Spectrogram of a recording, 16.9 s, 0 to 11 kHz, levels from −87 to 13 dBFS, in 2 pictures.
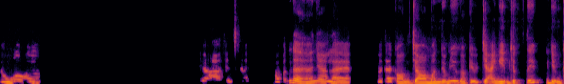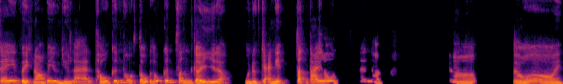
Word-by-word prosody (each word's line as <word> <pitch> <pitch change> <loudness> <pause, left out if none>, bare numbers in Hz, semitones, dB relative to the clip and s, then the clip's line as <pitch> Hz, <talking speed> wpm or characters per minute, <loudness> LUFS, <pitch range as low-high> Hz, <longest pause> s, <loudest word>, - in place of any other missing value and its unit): Đúng 190 +2 +1
rồi. 205 -3 -5 2.4
Yeah, 170 +1 -8
chính 180 +1 -13
xác, 445 - -19 0.4
mà 185 - -5
vấn 230 +6 -8
đề 255 - +4
á 190 +2 0
nha 230 0 -2
là 170 -4 0 0.4
người 180 - -6
ta 200 - -2
còn 180 -3 0
cho 195 +1 +3
mình, 190 -2 +3
giống 180 +1 0
như 235 +1 +1
gà, 195 -3 -1
kiểu, - - +1
trải 160 - +1
nghiệm 190 +1 +3
trực 180 -1 -3
tiếp 275 +3 0
những 190 -4 +1
cái 255 +2 +3
việc 175 -1 +5
đó. 180 +2 +1
Ví 255 - +2
dụ 230 - +4
như 195 -1 +1
là 140 -5 -4
thấu 205 +2 +1
kính 235 +2 +1
hội 235 -5 -3
tụ, 205 0 +2
thấu 230 +1 0
kính 260 +2 +1
phân 220 -4 0
kỳ 175 -4 +6
gì 180 0 +3
đó, 240 +4 -4 0.2
mình 200 - +1
được 185 0 +3
trải - - 0
nghiệm 200 +1 +4 0.2
tận - - +1
tay 230 0 +1
luôn, 235 -1 +1 0.3
nên 220 -1 -12
là 180 - -4 1.2
ờ, 180 -1 -1 0.6
đúng 185 +1 +2
rồi, 210 -5 0
200 Hz, 190 wpm, -20 LUFS, 180-230 Hz, 2.4 s, kỳ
